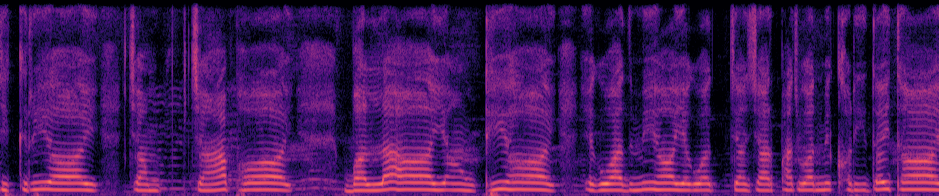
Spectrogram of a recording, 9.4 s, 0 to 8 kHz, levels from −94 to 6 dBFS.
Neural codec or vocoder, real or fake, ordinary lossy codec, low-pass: none; real; none; none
